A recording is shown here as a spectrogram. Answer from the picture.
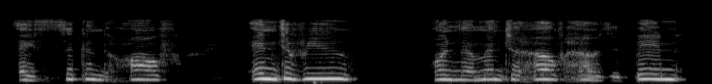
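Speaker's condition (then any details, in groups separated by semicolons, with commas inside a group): Cerebral palsy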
